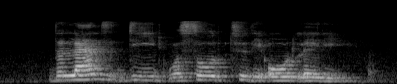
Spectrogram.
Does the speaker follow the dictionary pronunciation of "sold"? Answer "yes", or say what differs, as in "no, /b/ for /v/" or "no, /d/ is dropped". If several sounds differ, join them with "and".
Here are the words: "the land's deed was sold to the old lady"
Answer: yes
